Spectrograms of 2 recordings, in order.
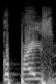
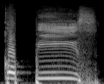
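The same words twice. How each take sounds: First: "कोपाइस" ending in pice; wrong pronunciation. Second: "कोपीस" with a long ee, higher pitched; correct pronunciation. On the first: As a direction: misread it as "कोपाइस", eye vowel. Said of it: "कोपाइस नहीं बेटा". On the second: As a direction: stretch "कोपीस" as ko-pees. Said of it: "कोपाइस नहीं". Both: Shown as a demonstration.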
